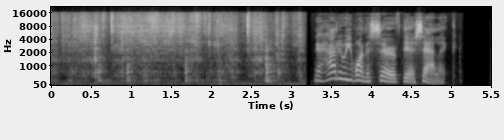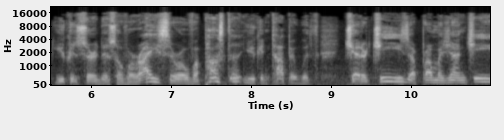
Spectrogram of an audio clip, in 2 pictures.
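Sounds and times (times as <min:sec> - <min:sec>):
stirring crawfish tails into sauce in pan: 0:00.0 - 0:03.2
speech: 0:03.3 - 0:10.9.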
